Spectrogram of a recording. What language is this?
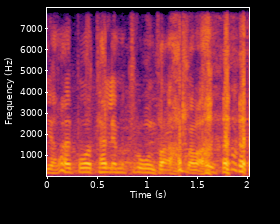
Icelandic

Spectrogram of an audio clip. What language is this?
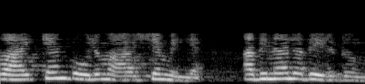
Malayalam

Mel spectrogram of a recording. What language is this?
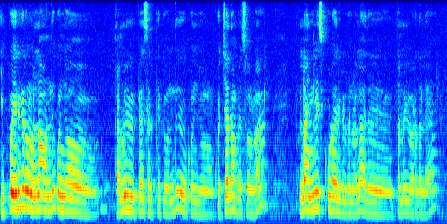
Tamil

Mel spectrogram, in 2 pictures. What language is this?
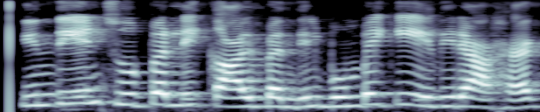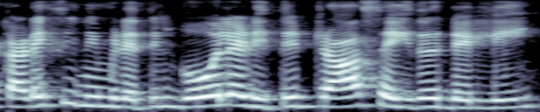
Tamil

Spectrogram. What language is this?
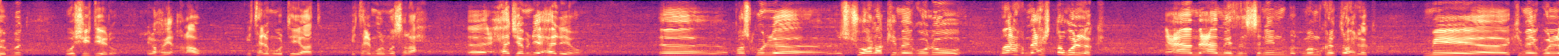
Arabic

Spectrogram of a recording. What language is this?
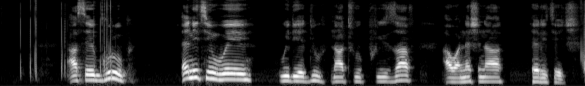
Nigerian Pidgin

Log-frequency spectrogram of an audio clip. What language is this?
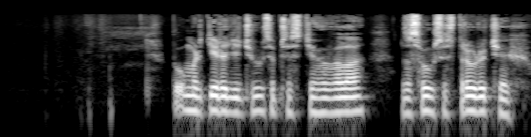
Czech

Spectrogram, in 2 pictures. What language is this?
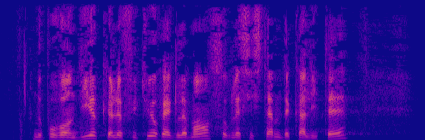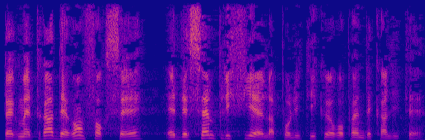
French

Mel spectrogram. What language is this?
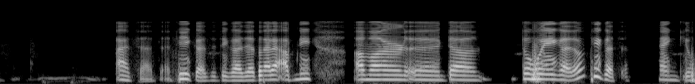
Bangla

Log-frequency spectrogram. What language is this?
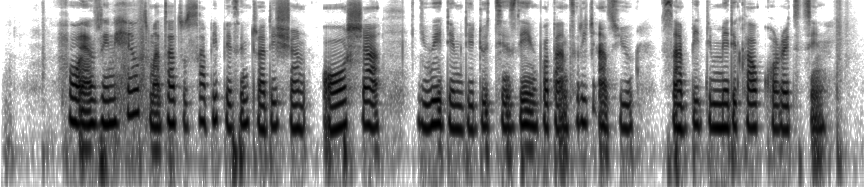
Nigerian Pidgin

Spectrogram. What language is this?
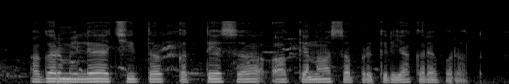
Maithili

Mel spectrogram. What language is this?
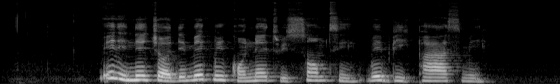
Nigerian Pidgin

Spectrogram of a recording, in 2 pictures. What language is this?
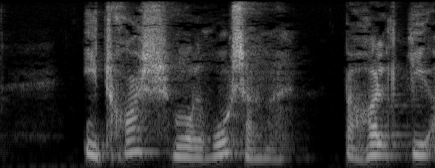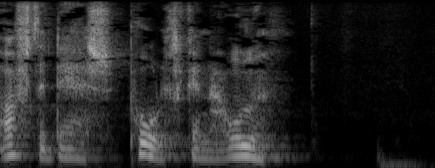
Danish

